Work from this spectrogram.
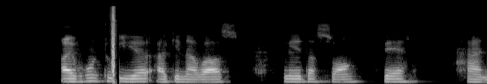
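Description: A wireless microphone squelch dropout occurs from 1.09 to 1.20 s. The radio signal fades, hiss briefly rises, and then the receiver's squelch mutes the output for about 56 ms. The speech returns after this gap of near silence.

A short stall from a late packet follows at 2.77 to 2.83 s. The packet missed its slot and the jitter buffer ran dry, so the receiver held the last sound for 40 ms. Nothing is lost, but one sound lingers too long, and the delay increases by 40 ms.

A jitter buffer slow-down runs from 4.07 to 4.87 s, to the end. The receiver builds up its reserve by repeating pitch periods and bits of pauses, adding 58 ms. Speech plays at 94% speed with unchanged pitch, so sounds are drawn out.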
